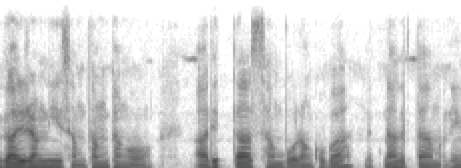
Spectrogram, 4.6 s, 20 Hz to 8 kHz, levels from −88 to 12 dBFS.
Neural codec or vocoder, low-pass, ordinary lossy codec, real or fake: none; 7.2 kHz; Opus, 24 kbps; real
